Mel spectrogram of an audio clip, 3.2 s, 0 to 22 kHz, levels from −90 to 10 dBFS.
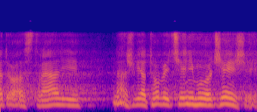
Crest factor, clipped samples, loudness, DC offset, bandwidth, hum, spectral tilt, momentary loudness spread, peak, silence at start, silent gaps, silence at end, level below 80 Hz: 16 dB; under 0.1%; -24 LUFS; under 0.1%; 8 kHz; none; -4 dB/octave; 9 LU; -8 dBFS; 0 s; none; 0 s; -74 dBFS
